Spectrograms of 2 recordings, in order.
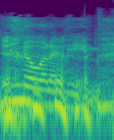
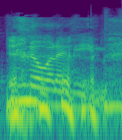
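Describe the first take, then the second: First: It is said as a statement, falling. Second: It is said as a statement, falling.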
